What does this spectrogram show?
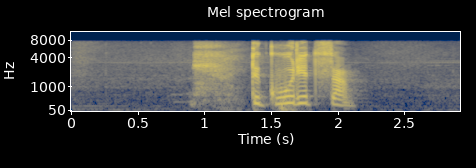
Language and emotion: Russian, neutral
